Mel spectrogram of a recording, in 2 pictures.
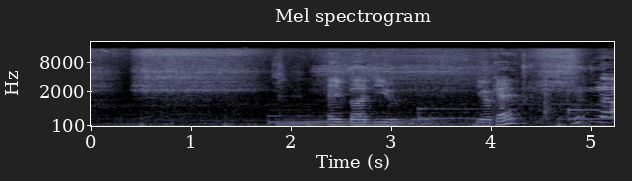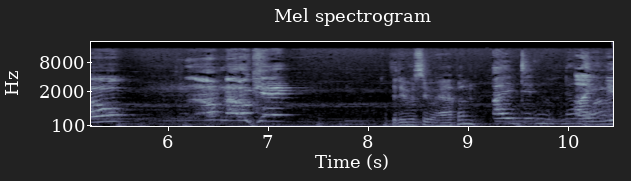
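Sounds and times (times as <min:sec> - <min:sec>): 
person imitating heavy breathing: 0:00.0 - 0:05.0
speech: 0:01.8 - 0:05.7, 0:06.3 - 0:07.2, 0:08.3 - 0:10.4.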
